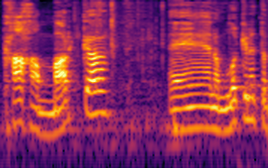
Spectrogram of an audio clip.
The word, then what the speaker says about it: Cajamarca: This morning we're enjoying a coffee from Peru called Cajamarca. And I'm looking at the bag. That's how you say that. That's how you say it, not whatever the hell you said, Mark.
